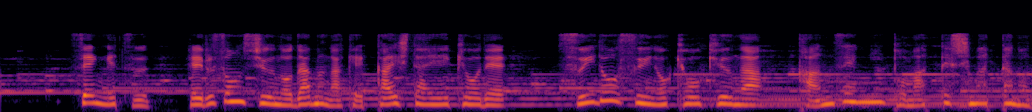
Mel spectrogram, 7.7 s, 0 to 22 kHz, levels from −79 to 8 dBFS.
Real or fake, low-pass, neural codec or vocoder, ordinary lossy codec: fake; 7.2 kHz; autoencoder, 48 kHz, 128 numbers a frame, DAC-VAE, trained on Japanese speech; MP3, 64 kbps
